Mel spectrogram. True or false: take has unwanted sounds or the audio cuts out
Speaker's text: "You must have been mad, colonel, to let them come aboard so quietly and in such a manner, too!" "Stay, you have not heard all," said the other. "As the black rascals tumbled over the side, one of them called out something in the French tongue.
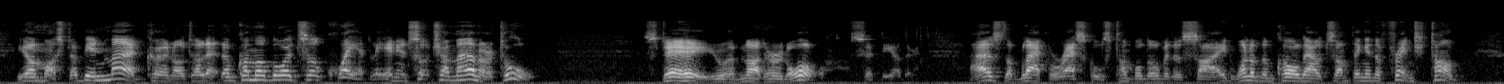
false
